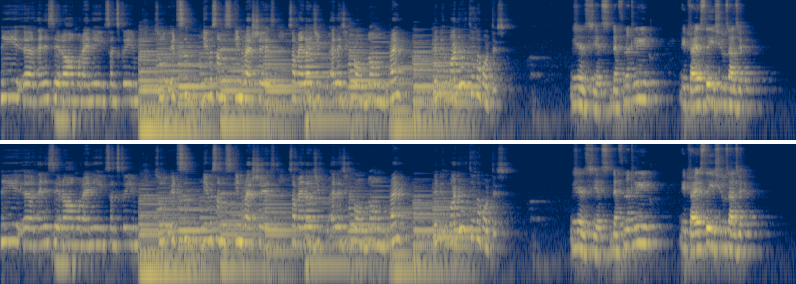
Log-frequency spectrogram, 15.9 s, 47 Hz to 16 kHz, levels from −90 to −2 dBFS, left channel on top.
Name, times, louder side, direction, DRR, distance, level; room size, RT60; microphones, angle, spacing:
voice 1, 0.0-8.2 8.6-10.1, left 3 dB, 35° left, 0.7 m, -26 dB
Piano, 2.7-9.6, left 3 dB, 65° left, 1.0 m, -28 dB
voice 2, 11.4-13.1 13.6-14.8, right 1 dB, 10° left, 3.4 m, -23 dB
16.5 x 13.0 x 3.5 m
head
